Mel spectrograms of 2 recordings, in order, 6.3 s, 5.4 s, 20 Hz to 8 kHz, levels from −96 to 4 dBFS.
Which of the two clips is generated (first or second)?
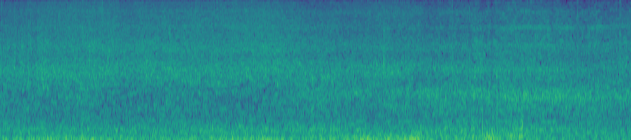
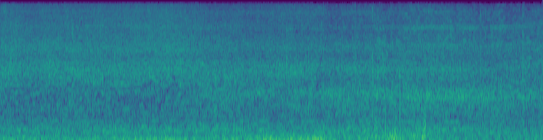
first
